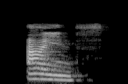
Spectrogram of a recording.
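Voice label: "eins", German, one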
